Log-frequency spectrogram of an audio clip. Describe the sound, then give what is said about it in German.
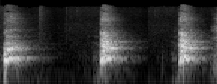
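A Labradoodle (Labrador and standard poodle mix) named Chini, a trained reading dog at a primary school with a fluffy dark brown coat, barks three times: loud, full-bodied woofs spaced about a second apart with brief silences between, and no one talking. “Chini ist ein Labradudel, also eine Mischung aus Labrador und Großpudel.”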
